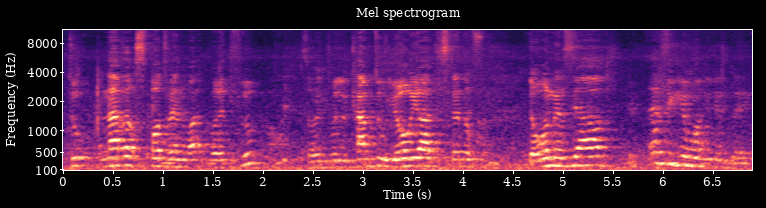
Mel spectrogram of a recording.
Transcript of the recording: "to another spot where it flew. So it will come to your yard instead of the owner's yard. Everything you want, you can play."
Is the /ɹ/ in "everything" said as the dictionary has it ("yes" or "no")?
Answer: no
